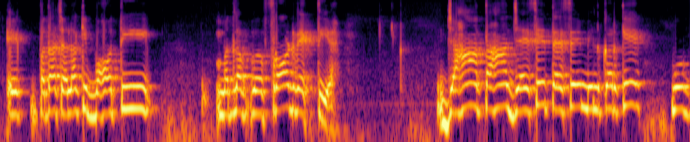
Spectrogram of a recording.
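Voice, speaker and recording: A woman giving a spiritual discourse, explaining patiently and often checking that her listeners follow. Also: a little high. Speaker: spiritual teacher.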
